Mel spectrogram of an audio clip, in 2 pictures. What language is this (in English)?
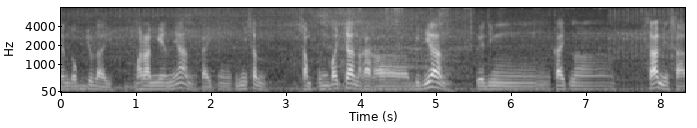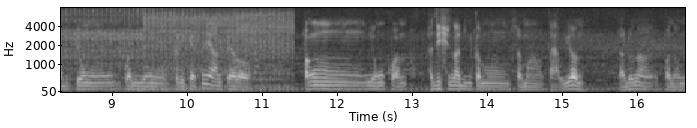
Filipino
